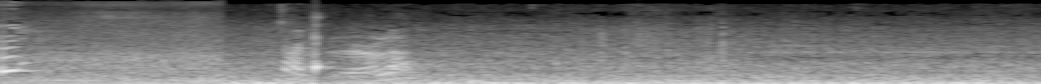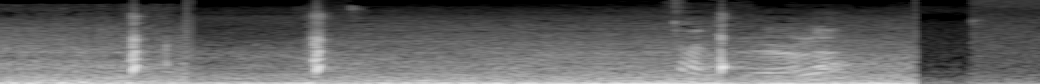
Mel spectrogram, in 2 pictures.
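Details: Cat with hiccups after eating food too fast: a few brief, sharp hiccup clicks, partly masked by loud car noise and nearby talking.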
